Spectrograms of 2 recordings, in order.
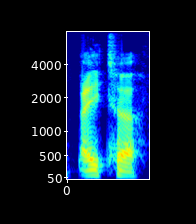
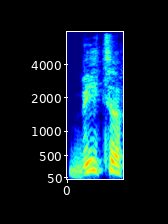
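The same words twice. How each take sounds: First: Beta is pronounced in an American way. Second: Beta is pronounced in a non-American way.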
